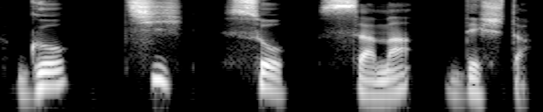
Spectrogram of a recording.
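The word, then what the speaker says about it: ごちそうさまでした: Gochiso samade Goshiso samade c'est bien ça ? Parfaitement Gisoama. On est sur une prononciation comme Gotios sama dehta et ça c'est pour la fin du repas.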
